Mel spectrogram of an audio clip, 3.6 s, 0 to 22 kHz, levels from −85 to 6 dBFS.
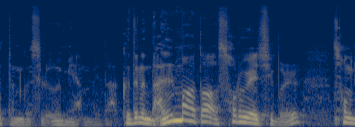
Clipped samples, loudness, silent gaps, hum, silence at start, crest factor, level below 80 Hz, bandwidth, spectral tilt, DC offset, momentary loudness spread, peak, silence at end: under 0.1%; -30 LUFS; none; none; 0 s; 16 dB; -64 dBFS; 17 kHz; -7.5 dB/octave; under 0.1%; 20 LU; -14 dBFS; 0 s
